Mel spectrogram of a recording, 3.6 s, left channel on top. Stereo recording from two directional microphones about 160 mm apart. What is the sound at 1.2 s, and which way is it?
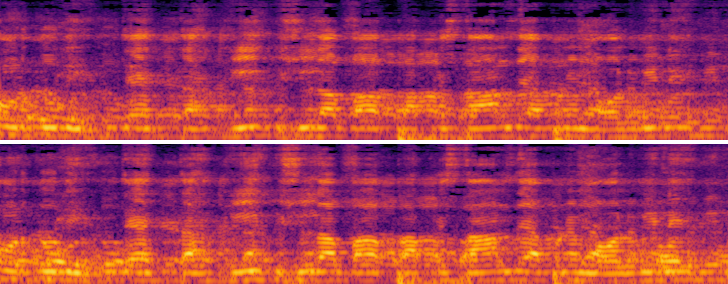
A man's voice, 40° right (ahead or behind).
